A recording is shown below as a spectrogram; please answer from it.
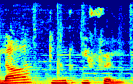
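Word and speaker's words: La Tour Eiffel: করবো আপনাদের সাথে আইফেল টাওয়ার ফরাসি ভাষায় যার উচ্চারণ লা তুর ইফেল প্যারিস শহরে অবস্থিত সুউচ্চ একটি লৌহ কাঠামো যা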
